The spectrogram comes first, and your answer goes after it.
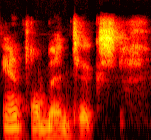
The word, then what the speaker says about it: anthelmintics: seen ant helminthics, and some people spell it A-N-T-I-H-E-L, anti-helminthics, but the common way of saying it is anthelmintics, and those are the drugs used against the helminths.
